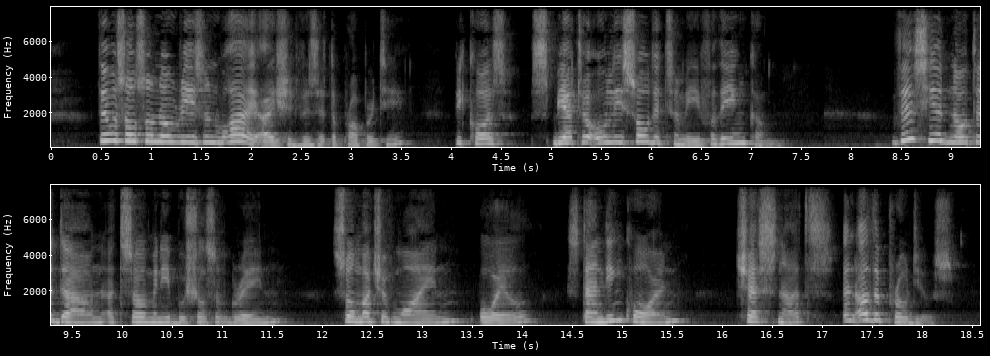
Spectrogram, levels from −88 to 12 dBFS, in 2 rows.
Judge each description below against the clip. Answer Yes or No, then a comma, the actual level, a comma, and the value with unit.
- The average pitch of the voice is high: Yes, very high, 255 Hz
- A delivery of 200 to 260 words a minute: No, average, 140 wpm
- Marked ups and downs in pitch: Yes, wide, 5.9 semitones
